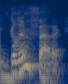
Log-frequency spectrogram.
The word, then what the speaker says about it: glymphatic: the lymphatic system well it's actually glymphatic how do you spell how do you spell that put a g before lymph and you have and so what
